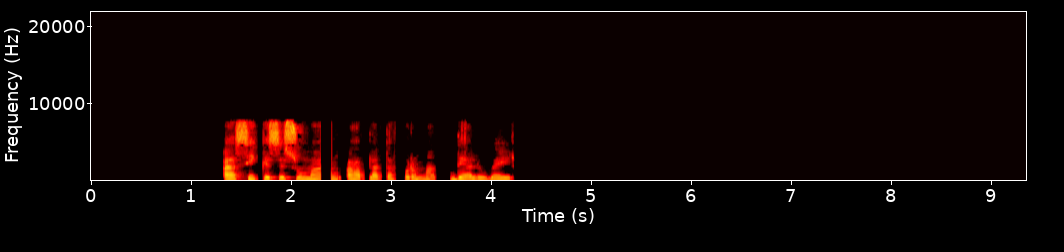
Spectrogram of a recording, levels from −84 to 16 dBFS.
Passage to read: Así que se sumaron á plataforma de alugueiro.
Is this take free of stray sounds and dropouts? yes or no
no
